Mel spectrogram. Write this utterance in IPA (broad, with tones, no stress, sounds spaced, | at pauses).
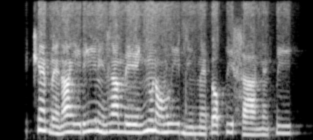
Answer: t͡ʃ ɛ̃˦ ɓ ɛ̃˨ ɾ ã˦ ɣ i˧ ɾ iː˦ ɾ ĩ˧ z ã˦ m eː˧ ɲ ũ˦ ɾ ɔ̃˨˦ v i˧ d ĩ˨ m ɛ̃˨ ɗ ɔ˧ p i˧ s aː˨ ŋ ɛ̃˨ k͡p i˧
